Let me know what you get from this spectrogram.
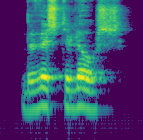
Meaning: unconscious (not awake and unaware of one's surroundings)
- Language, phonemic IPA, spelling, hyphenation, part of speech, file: Dutch, /bəˈʋʏs.təˌloːs/, bewusteloos, be‧wus‧te‧loos, adjective, Nl-bewusteloos.ogg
